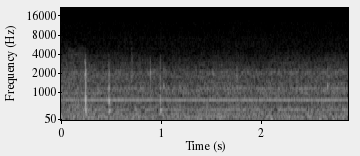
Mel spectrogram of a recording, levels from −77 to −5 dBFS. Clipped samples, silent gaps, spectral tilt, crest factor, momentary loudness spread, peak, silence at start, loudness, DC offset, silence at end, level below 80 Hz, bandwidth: under 0.1%; none; -5.5 dB/octave; 28 dB; 5 LU; -8 dBFS; 0 s; -37 LUFS; under 0.1%; 0 s; -50 dBFS; 13.5 kHz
